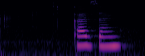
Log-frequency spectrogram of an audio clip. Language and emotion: Russian, neutral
